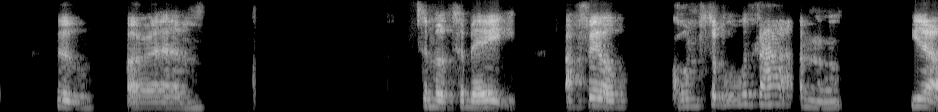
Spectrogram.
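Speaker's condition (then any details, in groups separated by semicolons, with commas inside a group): Cerebral palsy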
